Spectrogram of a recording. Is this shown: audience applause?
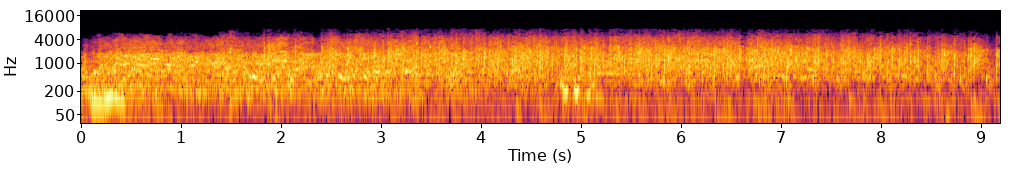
yes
